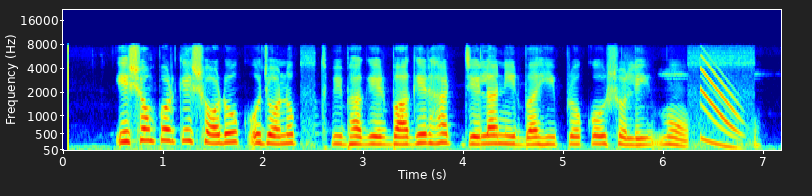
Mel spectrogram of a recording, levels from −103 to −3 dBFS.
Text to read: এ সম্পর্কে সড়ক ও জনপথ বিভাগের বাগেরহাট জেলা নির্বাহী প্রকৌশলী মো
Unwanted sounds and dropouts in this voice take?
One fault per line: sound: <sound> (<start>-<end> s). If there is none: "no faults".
sound: dropout (2.4-2.5 s)
sound: chirp (6.4-6.9 s)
